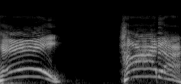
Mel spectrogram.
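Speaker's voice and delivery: put-on Boston accent. Imagining the hottest woman suddenly talking like this, Gabby Thomas in Boston accent. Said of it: "all of a sudden sound like".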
